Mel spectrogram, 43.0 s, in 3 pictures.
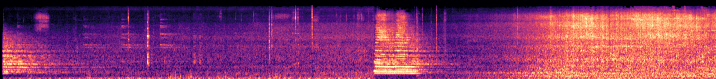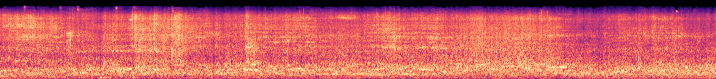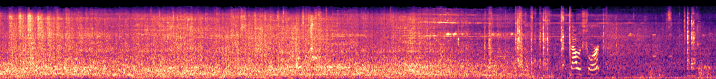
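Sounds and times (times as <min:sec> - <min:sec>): locomotive horn blast: 0:00.0 - 0:01.7, 0:07.4 - 0:09.0
train wheels on rails: 0:00.1 - 0:42.9.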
